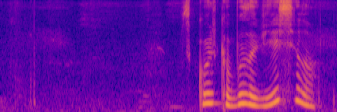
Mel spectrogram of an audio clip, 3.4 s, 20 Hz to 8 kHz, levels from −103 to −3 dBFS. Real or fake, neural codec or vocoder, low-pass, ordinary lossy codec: real; none; none; none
